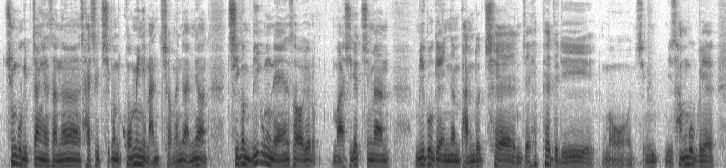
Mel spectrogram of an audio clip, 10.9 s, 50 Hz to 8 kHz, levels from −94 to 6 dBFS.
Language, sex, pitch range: Korean, male, 95-130 Hz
